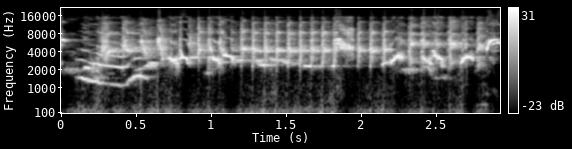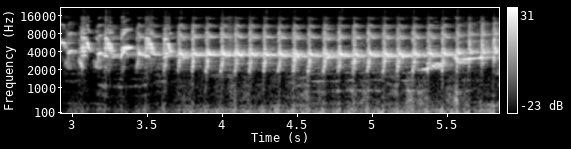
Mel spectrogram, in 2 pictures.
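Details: Oriental magpie-robin giving an aggressive fighting song: slurred whistles giving way to a fast, buzzy, continuous trill held at a steady pitch.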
